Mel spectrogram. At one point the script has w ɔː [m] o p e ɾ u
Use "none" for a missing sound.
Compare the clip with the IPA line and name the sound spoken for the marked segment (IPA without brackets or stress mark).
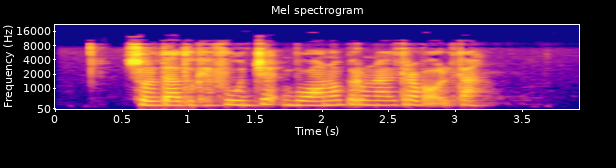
n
